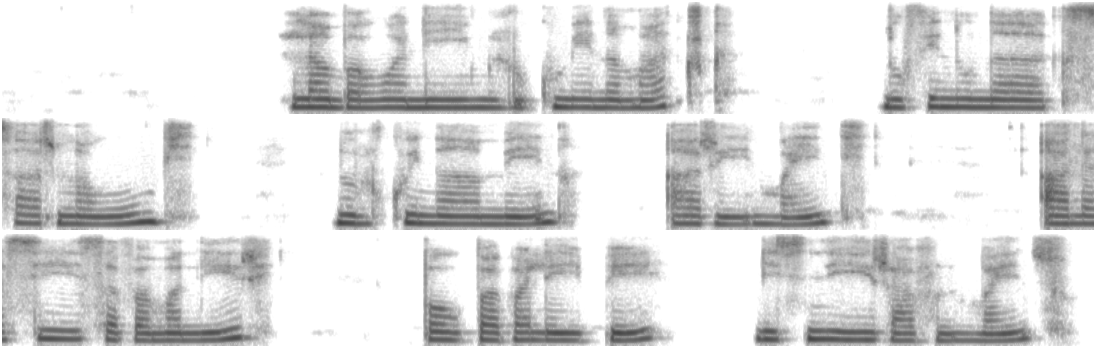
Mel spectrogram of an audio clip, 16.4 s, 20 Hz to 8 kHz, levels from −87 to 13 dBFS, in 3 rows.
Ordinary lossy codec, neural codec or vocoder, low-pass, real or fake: Opus, 16 kbps; codec, 44.1 kHz, 7.8 kbps, DAC; 7.2 kHz; fake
